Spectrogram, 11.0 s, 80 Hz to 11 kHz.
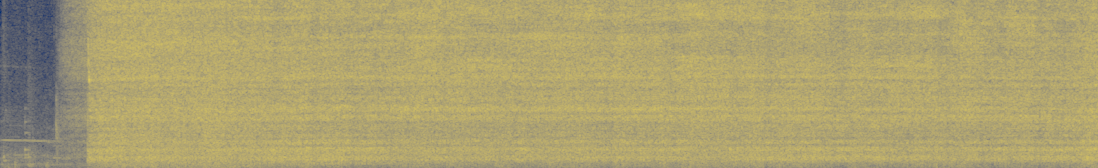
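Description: Tenya Cut 50 air plasma cutter cutting metal. The arc and compressed air start about a second in, rising quickly to a loud, steady hiss.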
